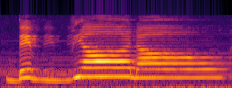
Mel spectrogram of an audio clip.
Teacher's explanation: ದಿವ್ಯ ದಿ ಮೇಲೆ ಆಘಾತ ಯ ಮತ್ತೆ ನ ದೀರ್ಘ ಅನುಸ್ವಾರದ ಉಚ್ಚಾರಣೆ ನಾಸಿಕವ ರೀತಿ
